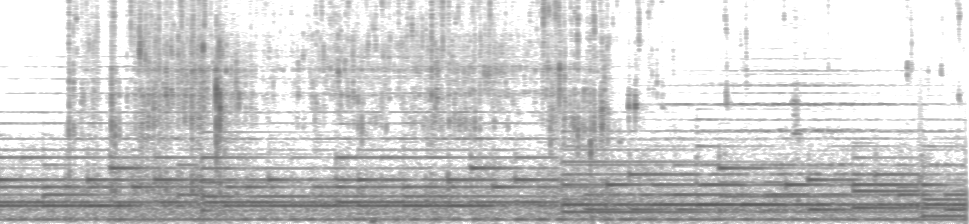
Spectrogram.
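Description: Beetroot and carrot juice drips and trickles through a strainer as a spoon presses out the last liquid, with irregular wet drips and soft squishing sounds, close and fairly quiet, with no voices.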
